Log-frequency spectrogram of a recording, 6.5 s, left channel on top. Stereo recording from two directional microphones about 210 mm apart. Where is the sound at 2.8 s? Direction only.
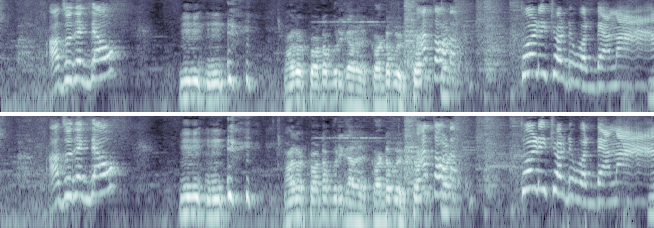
40° right (ahead or behind).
